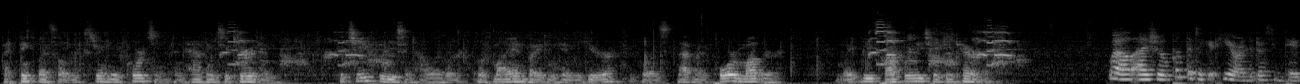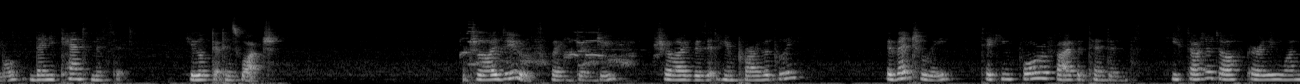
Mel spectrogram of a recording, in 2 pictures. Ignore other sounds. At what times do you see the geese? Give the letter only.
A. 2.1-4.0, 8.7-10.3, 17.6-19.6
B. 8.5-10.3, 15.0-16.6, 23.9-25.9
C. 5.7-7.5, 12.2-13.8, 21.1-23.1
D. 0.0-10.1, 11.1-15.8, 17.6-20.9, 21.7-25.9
A.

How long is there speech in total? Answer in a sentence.
The speech can be heard for 22 seconds in total.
